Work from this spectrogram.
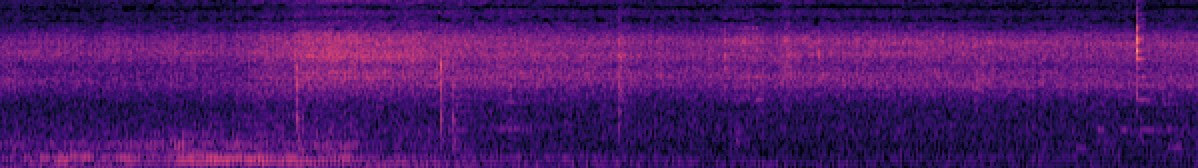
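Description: Pork belly for lechon kawali fries in its own rendered fat with no added oil, giving a steady, close sizzle and crackle throughout, with occasional sharp pops and a brief murmur of speech early on.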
